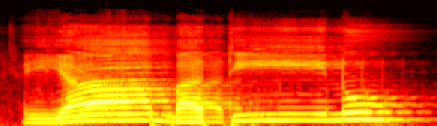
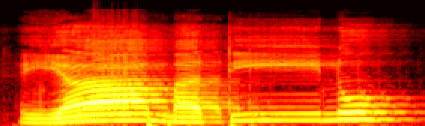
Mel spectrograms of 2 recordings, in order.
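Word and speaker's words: يا متين: توجہ کے ساتھ سننا ہے، اپنی پروننسیشن، اپنے تلفظ کو بھی لازمی ٹھیک کر لینا ہے۔ یا متینو، اس اسم مبارکہ کو ایک مرتبہ پھر سن لیجئے، یا متینو، یا متینو۔ تو اسی اسم مبارکہ کو اس عورت نے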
